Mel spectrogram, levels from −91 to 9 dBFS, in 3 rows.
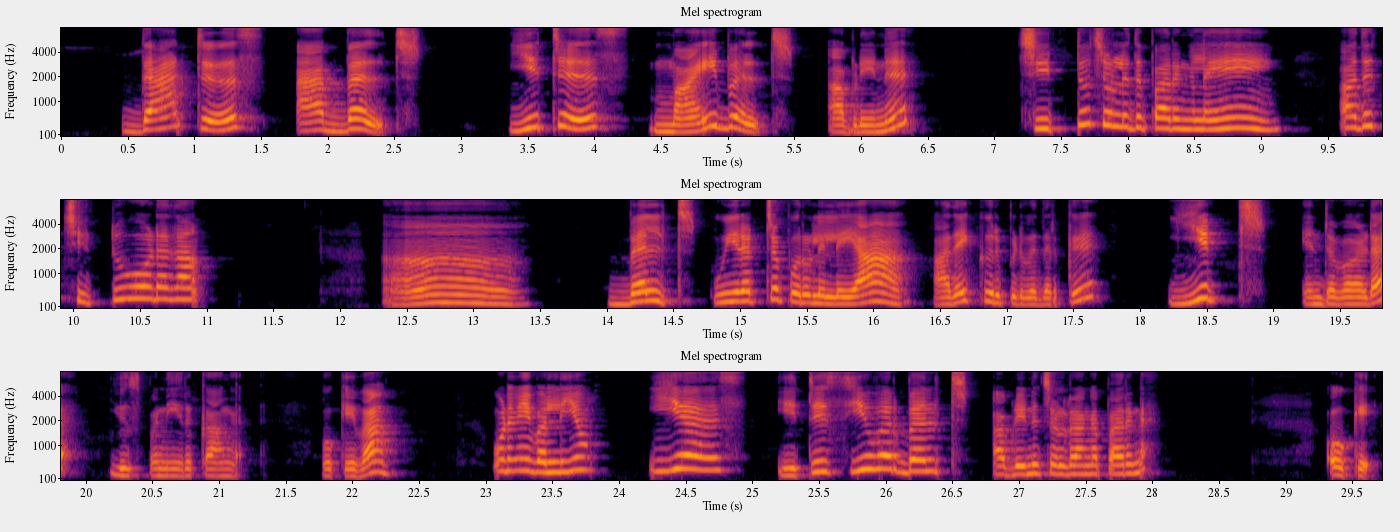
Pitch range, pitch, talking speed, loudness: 195-305 Hz, 255 Hz, 75 wpm, -19 LUFS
